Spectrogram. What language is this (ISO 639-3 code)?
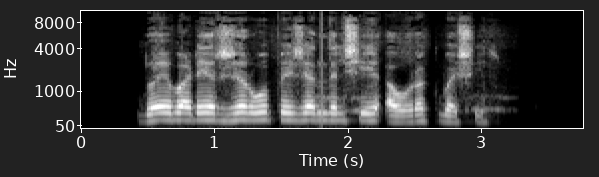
pus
